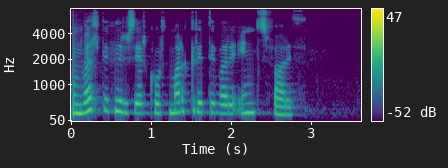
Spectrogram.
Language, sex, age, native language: Icelandic, female, 18-19, Icelandic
